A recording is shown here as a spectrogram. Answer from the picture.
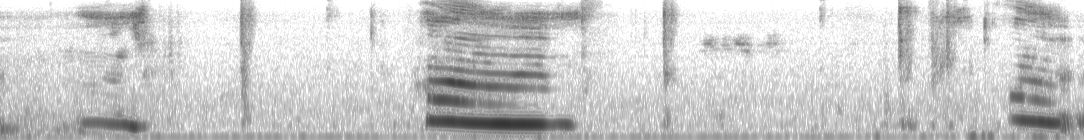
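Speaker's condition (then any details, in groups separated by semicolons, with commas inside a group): Cerebral palsy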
